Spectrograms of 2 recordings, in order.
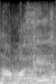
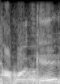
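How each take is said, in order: No difference in how they are said.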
